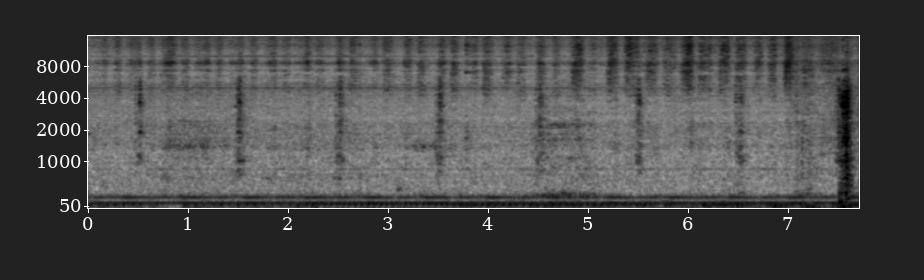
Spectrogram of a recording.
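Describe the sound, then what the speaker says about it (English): Faint, repeated rubbing strokes of an ink dauber worked across a journal cover, soft scratchy swipes recurring over a low steady hum, with no talking. "I'm just taking my dauber and I'm just rubbing it right on here"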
